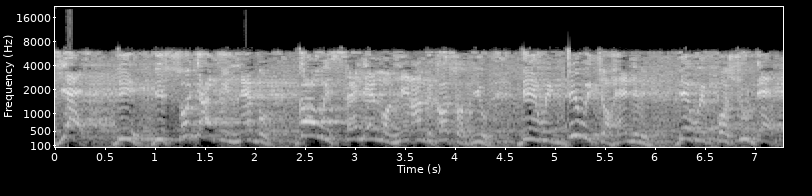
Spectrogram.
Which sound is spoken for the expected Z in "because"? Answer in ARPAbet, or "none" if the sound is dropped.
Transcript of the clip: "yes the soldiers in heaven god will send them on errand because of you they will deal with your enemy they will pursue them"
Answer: S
